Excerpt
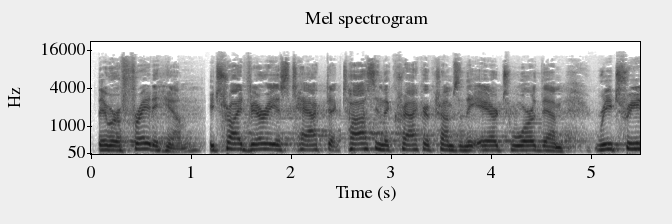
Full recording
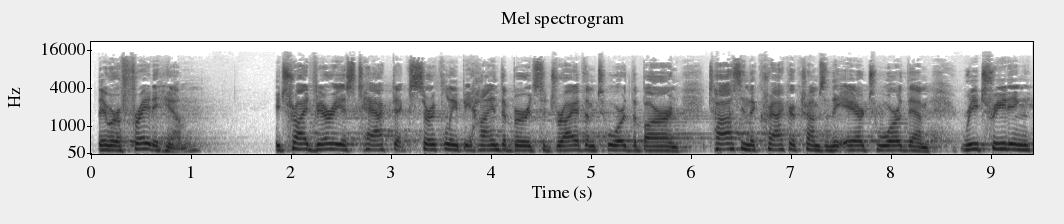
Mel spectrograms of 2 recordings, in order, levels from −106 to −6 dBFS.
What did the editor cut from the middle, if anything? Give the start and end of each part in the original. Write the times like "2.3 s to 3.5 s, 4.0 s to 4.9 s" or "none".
1.1 s to 1.8 s, 3.2 s to 6.2 s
